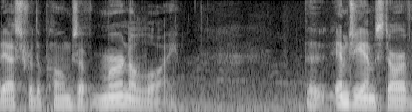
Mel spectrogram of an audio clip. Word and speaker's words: Mina: I had kind of figured this might happen, so I had spent enormous energy pronouncing the name Mina correctly and clearly as the day is long. "Mina, not Myrna," I said thinly.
